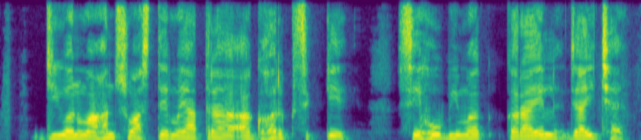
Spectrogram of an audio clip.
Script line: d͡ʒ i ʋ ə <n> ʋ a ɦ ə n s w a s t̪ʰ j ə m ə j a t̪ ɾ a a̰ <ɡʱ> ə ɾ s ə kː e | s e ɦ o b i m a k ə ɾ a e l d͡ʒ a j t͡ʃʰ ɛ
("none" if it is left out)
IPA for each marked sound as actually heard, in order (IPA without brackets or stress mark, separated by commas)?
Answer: n, ɡʱ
